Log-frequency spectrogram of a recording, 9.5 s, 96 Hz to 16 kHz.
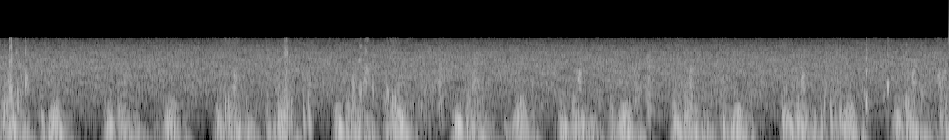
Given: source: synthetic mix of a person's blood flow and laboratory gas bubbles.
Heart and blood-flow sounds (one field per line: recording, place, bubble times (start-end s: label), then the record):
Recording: Doppler ultrasound of blood flow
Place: precordium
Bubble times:
0.02-0.30 s: bubbles
2.22-2.41 s: bubbles
2.76-2.95 s: bubbles
3.02-3.16 s: bubbles
3.58-3.75 s: bubbles
3.86-4.01 s: bubbles
7.80-7.90 s: bubbles
8.19-8.46 s: bubbles
8.62-8.71 s: bubbles
8.84-8.93 s: bubbles
9.03-9.11 s: bubbles
9.36-9.48 s: bubbles
From the record:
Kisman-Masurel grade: 232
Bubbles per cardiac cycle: several, 3 to 8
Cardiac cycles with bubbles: 50 to 99%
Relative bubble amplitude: moderate (0.250 to 0.450)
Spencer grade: 3 (all of the cardiac periods contain showers or single bubble signals, but not dominating or overriding the cardiac motion signals)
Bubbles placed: only in the low amplitude regions of the cardiac cycle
